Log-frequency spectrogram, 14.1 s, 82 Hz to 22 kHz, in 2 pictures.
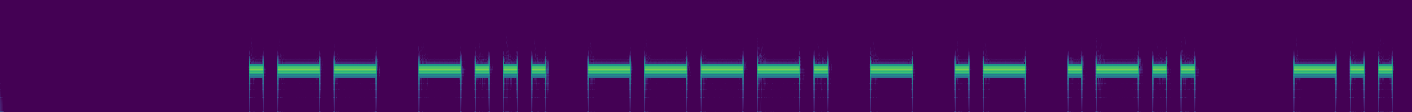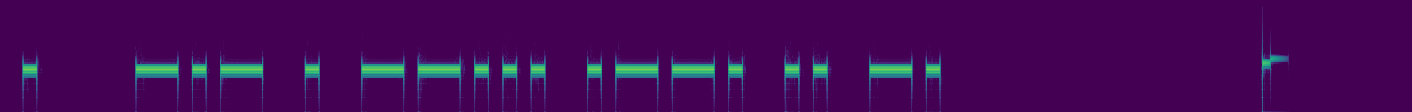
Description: Morse code, heard as a keyed tone, about 17 wpm, 700 Hz. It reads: WB9TAL DE KE7PIN
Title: USA Callsign DE Callsign - 6 Characters - 17wpm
